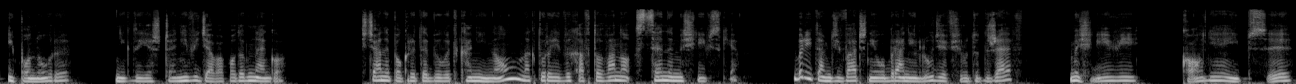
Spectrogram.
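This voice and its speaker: A woman reading a novel aloud as an audiobook narrator, calm and even. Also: low-pitched, moderate pace, no echo, studio quality. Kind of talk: scripted narration.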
